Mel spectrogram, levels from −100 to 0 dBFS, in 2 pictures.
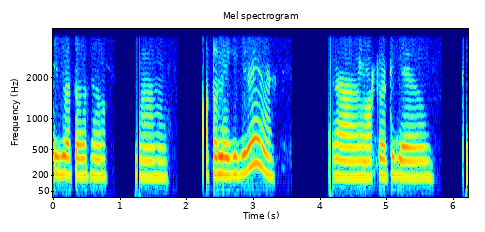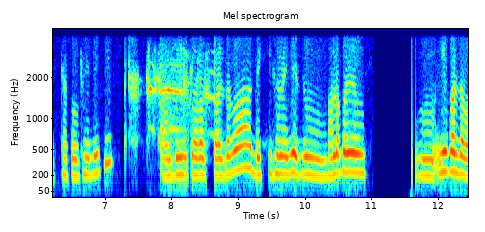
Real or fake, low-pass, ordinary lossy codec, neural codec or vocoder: real; 3.6 kHz; none; none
